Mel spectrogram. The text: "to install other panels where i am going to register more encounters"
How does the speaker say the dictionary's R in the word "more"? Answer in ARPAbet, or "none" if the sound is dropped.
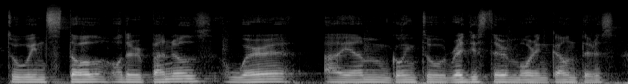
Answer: R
